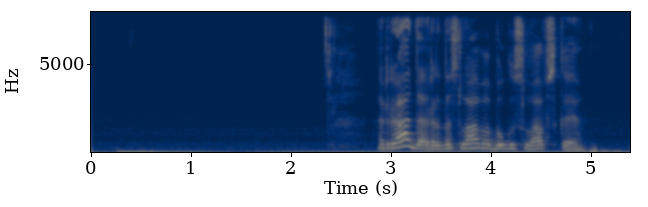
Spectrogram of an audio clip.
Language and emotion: Russian, positive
